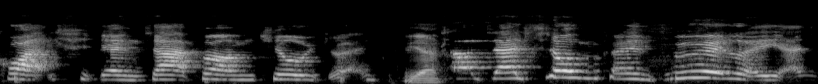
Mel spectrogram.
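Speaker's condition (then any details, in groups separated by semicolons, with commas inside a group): Cerebral palsy; slow speech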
